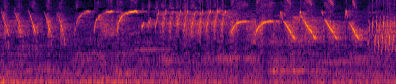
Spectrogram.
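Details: Canary song said to lure the opposite sex: arched whistles and buzzy trills in quick succession, ending with a harsh dense note, over a soft low background rumble.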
